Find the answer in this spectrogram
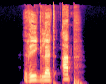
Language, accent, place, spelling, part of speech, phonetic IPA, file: German, Germany, Berlin, rieglet ab, verb, [ˌʁiːɡlət ˈap], De-rieglet ab.ogg
- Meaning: second-person plural subjunctive I of abriegeln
